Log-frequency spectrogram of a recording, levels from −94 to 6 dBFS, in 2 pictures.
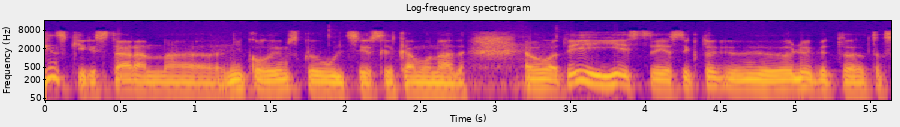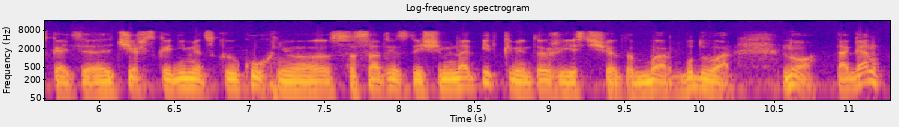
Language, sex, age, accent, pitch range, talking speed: Russian, male, 40-59, native, 95-115 Hz, 150 wpm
